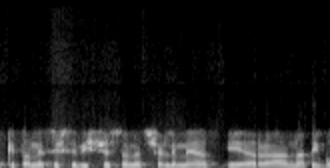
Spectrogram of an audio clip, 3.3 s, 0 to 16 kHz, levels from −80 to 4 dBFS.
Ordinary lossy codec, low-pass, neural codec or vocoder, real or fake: Opus, 24 kbps; 14.4 kHz; none; real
